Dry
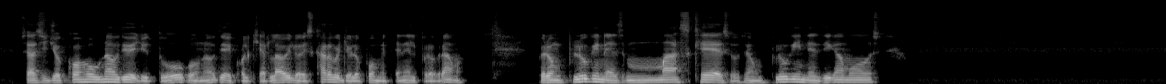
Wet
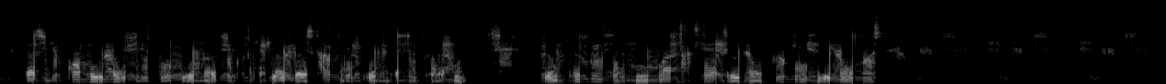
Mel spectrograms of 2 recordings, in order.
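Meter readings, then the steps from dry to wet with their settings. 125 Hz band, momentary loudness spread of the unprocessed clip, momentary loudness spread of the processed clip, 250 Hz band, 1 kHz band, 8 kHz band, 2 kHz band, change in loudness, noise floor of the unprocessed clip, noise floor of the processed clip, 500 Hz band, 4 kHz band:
−23.0 dB, 6 LU, 23 LU, −15.0 dB, −12.5 dB, can't be measured, −11.5 dB, −14.0 dB, −65 dBFS, −80 dBFS, −11.0 dB, −4.5 dB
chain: spectral magnitudes quantised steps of 15 dB
reversed playback
downward compressor 5 to 1, threshold −32 dBFS, peak gain reduction 14 dB
reversed playback
soft clipping −30.5 dBFS, distortion −13 dB
regular buffer underruns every 0.28 s, samples 512, zero, from 0:00.70
band-pass on a step sequencer 8.8 Hz 340–5,600 Hz
level +13 dB

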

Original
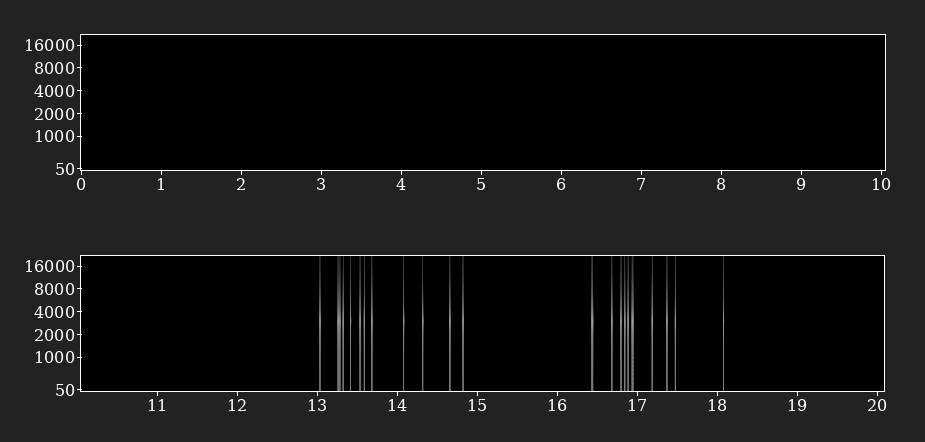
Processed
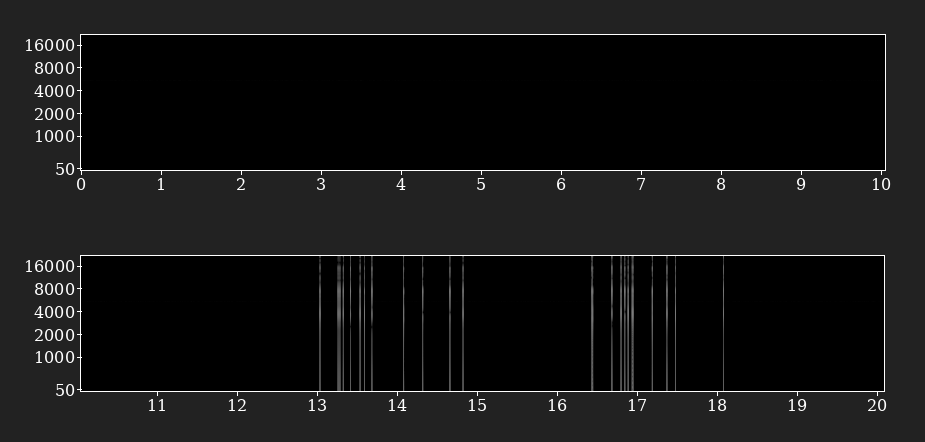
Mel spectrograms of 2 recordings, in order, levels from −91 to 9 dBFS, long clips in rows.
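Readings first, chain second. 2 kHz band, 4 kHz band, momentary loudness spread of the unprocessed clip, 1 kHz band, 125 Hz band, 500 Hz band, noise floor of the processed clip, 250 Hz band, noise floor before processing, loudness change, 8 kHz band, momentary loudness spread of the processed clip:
−18.0 dB, −11.0 dB, 8 LU, −14.0 dB, −9.5 dB, −11.5 dB, −84 dBFS, −10.0 dB, −78 dBFS, −8.0 dB, +7.0 dB, 8 LU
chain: samples sorted by size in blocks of 8 samples
highs frequency-modulated by the lows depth 0.5 ms
level −6.5 dB

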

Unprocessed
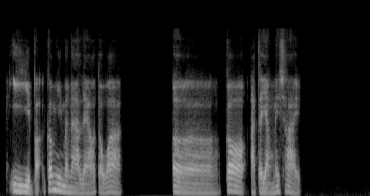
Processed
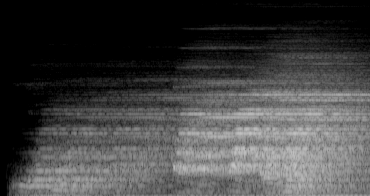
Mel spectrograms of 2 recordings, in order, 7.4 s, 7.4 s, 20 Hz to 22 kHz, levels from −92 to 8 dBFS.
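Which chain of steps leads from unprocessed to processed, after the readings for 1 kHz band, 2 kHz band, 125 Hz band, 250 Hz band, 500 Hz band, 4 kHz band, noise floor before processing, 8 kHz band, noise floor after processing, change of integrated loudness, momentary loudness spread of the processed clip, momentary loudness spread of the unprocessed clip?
+14.0 dB, +20.5 dB, −2.0 dB, +4.0 dB, +8.0 dB, +10.5 dB, below −85 dBFS, can't be measured, −44 dBFS, +12.5 dB, 19 LU, 7 LU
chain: expanding power law on the bin magnitudes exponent 1.8
band-pass filter sweep 4,200 Hz → 210 Hz, 0:05.05–0:05.89
tube saturation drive 46 dB, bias 0.4
on a send: echo with a time of its own for lows and highs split 1,900 Hz, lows 190 ms, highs 251 ms, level −7 dB
on the sum: automatic gain control gain up to 15.5 dB
low-pass filter sweep 240 Hz → 860 Hz, 0:02.15–0:02.91
reverb with rising layers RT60 3.2 s, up +7 semitones, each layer −2 dB, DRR −8.5 dB
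level +4.5 dB

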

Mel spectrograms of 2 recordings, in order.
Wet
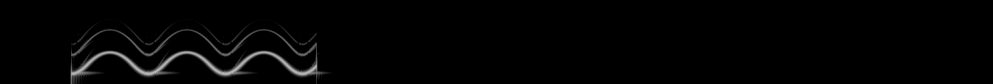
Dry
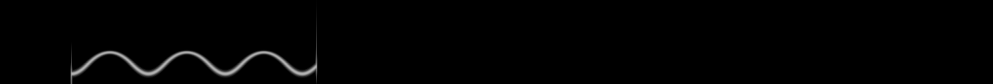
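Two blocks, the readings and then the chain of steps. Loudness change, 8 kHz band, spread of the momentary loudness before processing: +0.5 dB, can't be measured, 5 LU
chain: low-pass filter 1,600 Hz 12 dB per octave
mains-hum notches 60/120/180/240/300/360/420/480/540 Hz
leveller curve on the samples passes 1

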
